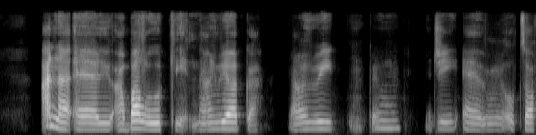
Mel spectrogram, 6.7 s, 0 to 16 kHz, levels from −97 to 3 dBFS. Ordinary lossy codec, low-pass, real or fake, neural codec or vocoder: none; 10.8 kHz; fake; codec, 24 kHz, 0.9 kbps, WavTokenizer, small release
